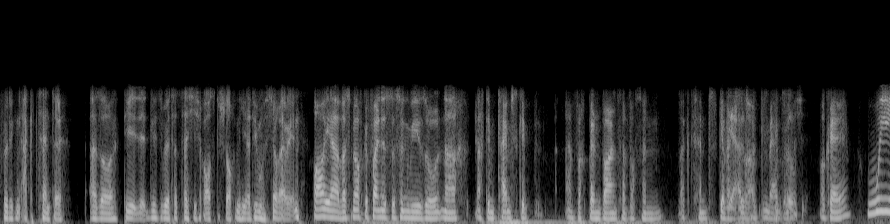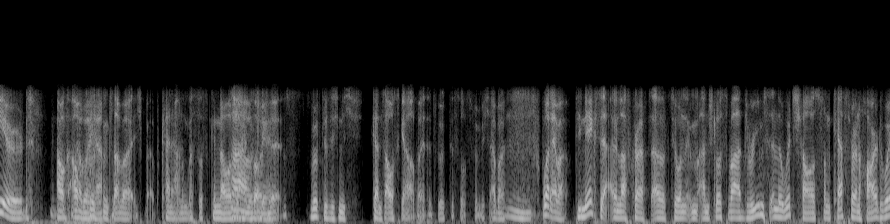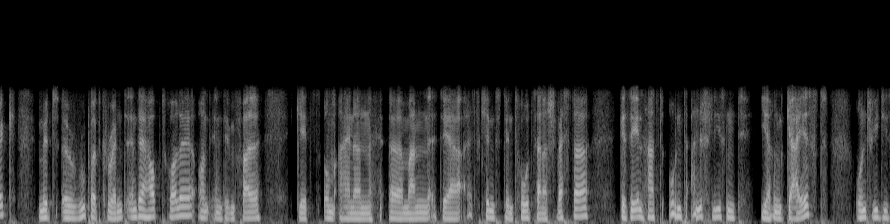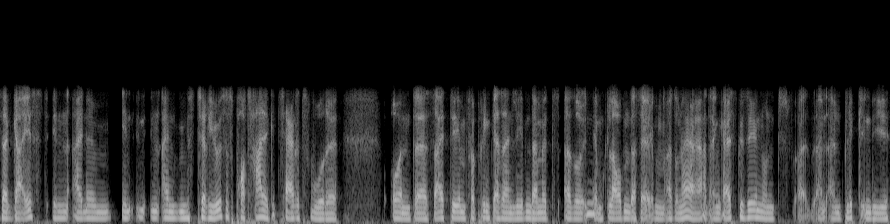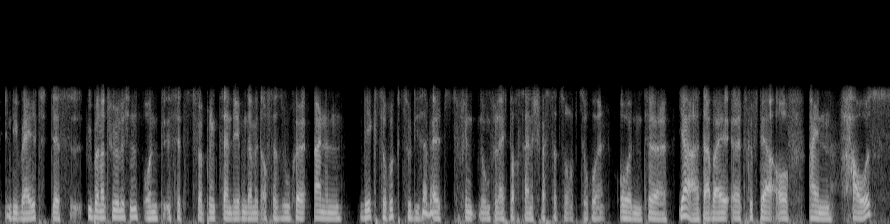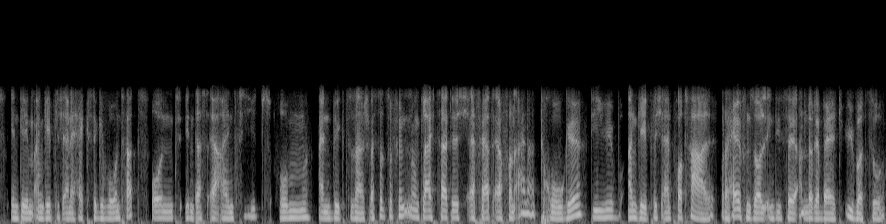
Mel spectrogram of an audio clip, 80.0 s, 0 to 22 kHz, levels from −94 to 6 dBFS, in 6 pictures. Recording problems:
garbled, watery; badly; nothing above 4 kHz

